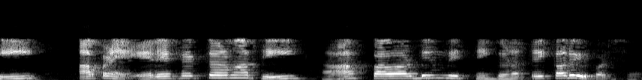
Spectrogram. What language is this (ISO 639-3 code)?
guj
